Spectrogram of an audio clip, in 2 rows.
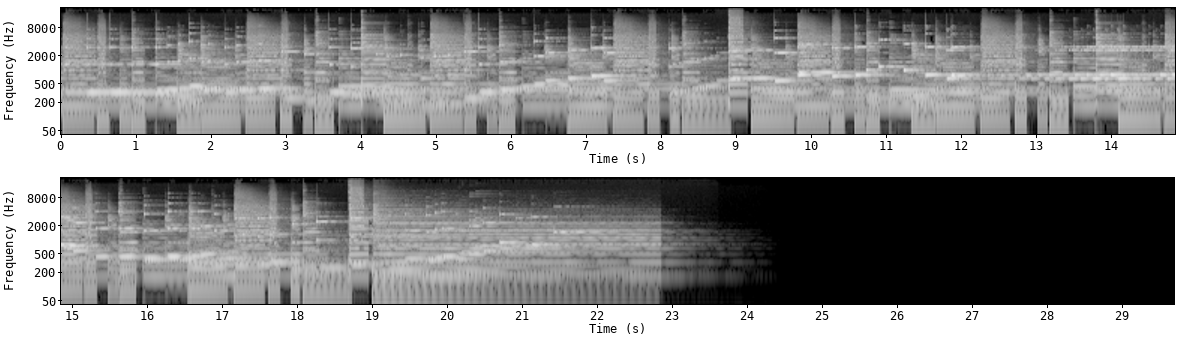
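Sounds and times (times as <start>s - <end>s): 
rock funk music: 0.0s - 23.0s.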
